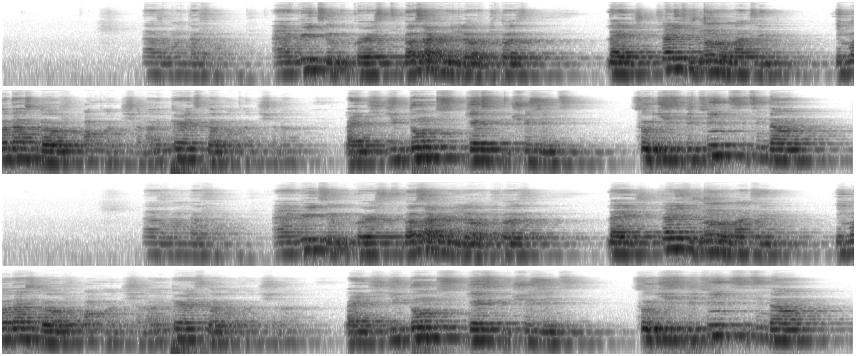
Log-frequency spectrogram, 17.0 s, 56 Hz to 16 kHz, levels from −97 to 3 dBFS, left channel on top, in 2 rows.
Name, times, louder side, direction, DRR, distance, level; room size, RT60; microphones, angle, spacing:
voice 1, 1.4-2.2 2.7-5.2 6.0-7.6 8.3-11.4 11.9-14.0 14.9-16.6, left 1 dB, 50° left, -5 dB, 4.4 m, -18 dB
18.0 x 12.0 x 3.2 m, 1.2 s
head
